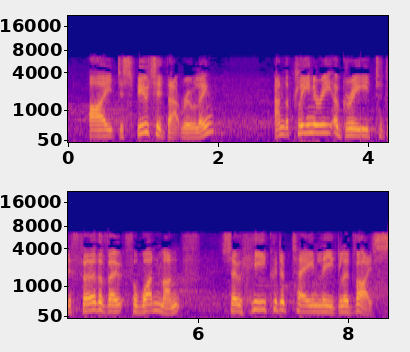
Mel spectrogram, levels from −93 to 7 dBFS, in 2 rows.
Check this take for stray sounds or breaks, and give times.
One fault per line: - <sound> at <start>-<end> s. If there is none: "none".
none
